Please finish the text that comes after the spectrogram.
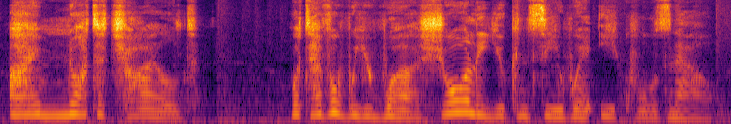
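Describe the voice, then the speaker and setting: An actress playing a proud, defiant stone mage, a wronged former student, earnest and emotional in an audio drama. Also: female voice, mid-range voice, lively intonation, measured pace, slightly rough, faint music behind.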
